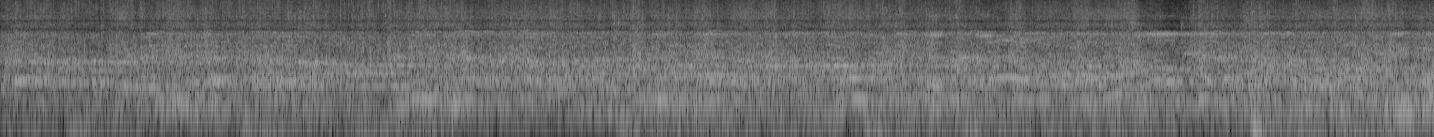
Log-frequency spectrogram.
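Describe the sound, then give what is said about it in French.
Loud, dense crowd noise from spectators at the Tour de France cheering the yellow-jersey winner Jonas Vingegaard, a steady, unbroken roar of voices and clapping with no pauses. “Vous entendez le public qui scande son nom, Vingegaard.”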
